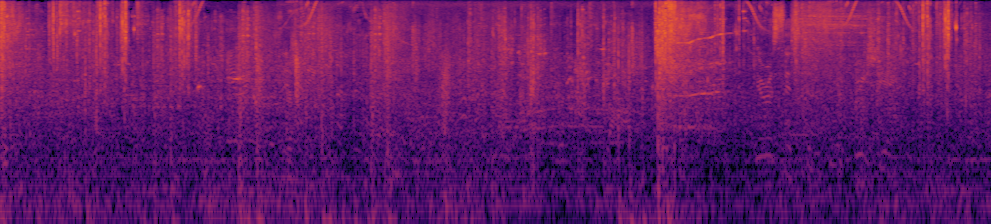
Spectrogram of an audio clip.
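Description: Sharp shots from a game's gun crack in quick bursts.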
